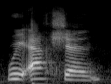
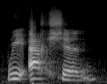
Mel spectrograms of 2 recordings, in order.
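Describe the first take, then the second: The two takes are said the same way.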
